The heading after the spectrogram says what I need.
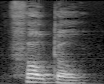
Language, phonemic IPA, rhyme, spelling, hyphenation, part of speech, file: Dutch, /ˈfoː.toː/, -oːtoː, foto, fo‧to, noun, Nl-foto.ogg
- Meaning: photo, photograph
